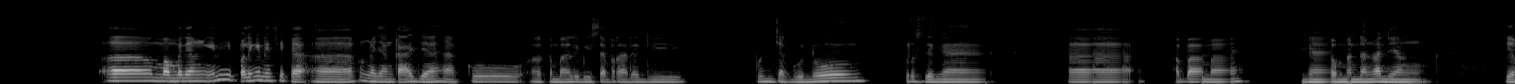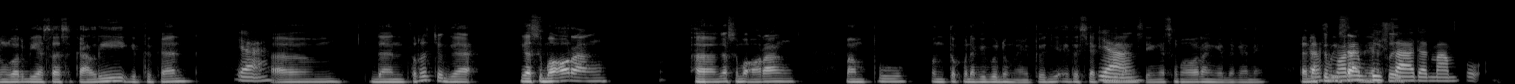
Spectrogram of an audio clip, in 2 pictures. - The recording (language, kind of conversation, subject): Indonesian, podcast, Pengalaman apa yang membuat kamu menemukan tujuan hidupmu?
- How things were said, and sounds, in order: other background noise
